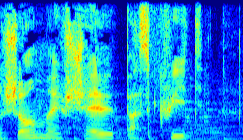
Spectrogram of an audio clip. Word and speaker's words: Jean-Michel Basquiat: Und der Grafikstil ist nämlich komplett inspiriert von Jean-Michel Basquiat. Ich denke mal, da es ein französischer Künstler ist, dass das ungefähr die korrekte Aussprache sein wird.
